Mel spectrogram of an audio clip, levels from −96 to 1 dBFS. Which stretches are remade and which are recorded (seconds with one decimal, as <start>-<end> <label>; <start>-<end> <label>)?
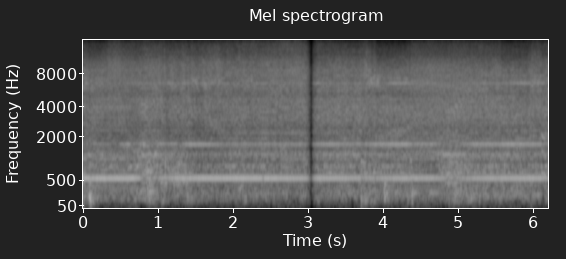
0.0-1.0 remade; 1.0-4.4 recorded; 4.4-5.1 remade; 5.1-6.2 recorded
